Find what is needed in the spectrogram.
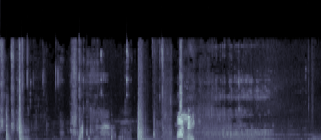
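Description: A few sharp knocks in the first three seconds, then a woman's loud shout about three and a half seconds in, over background film music.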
